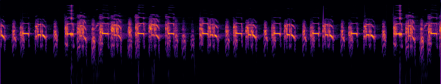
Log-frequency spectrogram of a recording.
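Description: Grey francolin giving loud, shrill, grating phrases, repeated about once a second in a steady, ringing rhythm with no other sounds.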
